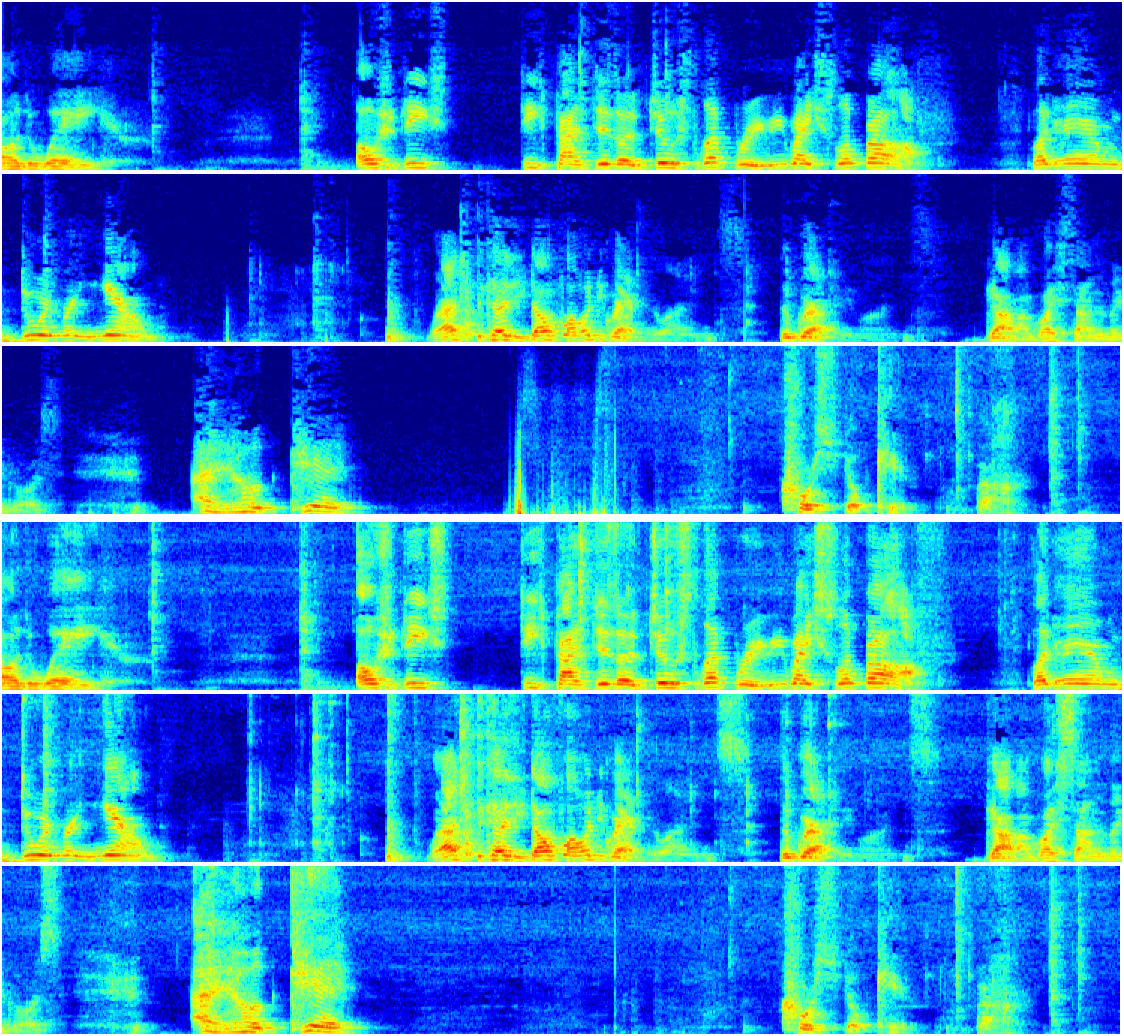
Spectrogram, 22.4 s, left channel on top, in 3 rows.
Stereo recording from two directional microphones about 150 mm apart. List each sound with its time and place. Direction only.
0.0 s speech: 15° right (ahead or behind)
2.3 s speech: 10° right (ahead or behind)
9.9 s a sound: 10° right (ahead or behind)
13.9 s speech: 10° right (ahead or behind)
20.5 s speech: 60° left (ahead or behind)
